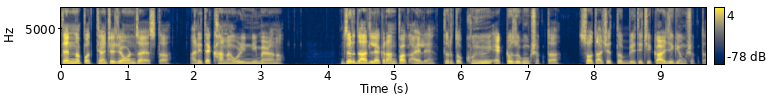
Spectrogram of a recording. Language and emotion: Goan Konkani, neutral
